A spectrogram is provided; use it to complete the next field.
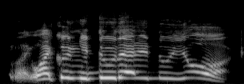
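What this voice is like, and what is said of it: Thick New York accent. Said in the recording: “like a big, thick New York accent”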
